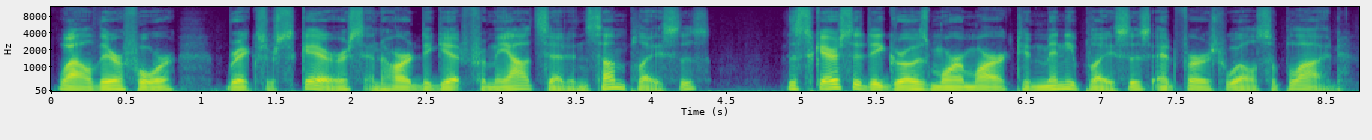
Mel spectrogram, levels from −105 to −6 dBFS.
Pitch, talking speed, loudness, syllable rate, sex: 95 Hz, 185 wpm, -20 LUFS, 5.2 syllables/s, male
